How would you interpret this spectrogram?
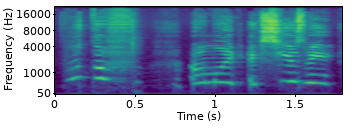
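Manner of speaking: high-pitched, cut-off startled outburst; jolted by fright, voice shooting way up. Retold or imitated. Worker startled as the locked door slams open, startled. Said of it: "scared the fucking shit out of me".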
